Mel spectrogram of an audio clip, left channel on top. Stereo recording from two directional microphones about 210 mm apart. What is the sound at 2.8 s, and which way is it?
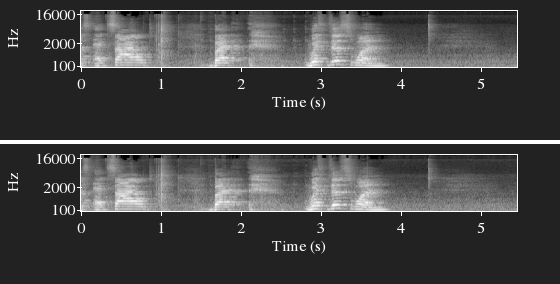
Speech, 15° right (ahead or behind).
